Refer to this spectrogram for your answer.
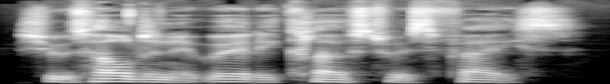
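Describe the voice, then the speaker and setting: A man's voice: lowish voice, fairly quick, gravelly, darkish tone, dry recording, clean studio sound. A man in his late fifties reading a short story aloud, voicing a worried young father describing his troubles. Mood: troubled.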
